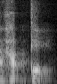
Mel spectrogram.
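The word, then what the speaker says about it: حبيب: Itu di harakatnya kitab itu ada yang nulis khubab. Tapi yang benar Oh, nggih. Yang benar itu bacanya Habib.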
